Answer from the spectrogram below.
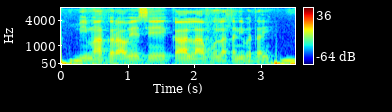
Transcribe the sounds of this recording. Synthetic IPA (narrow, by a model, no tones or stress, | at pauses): biːmaːkəɾaːʋesekaːlaːbɦoːlat̪anĩbət̪aːiː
